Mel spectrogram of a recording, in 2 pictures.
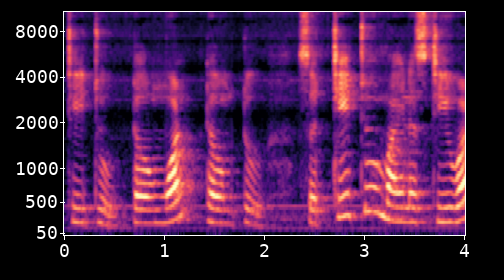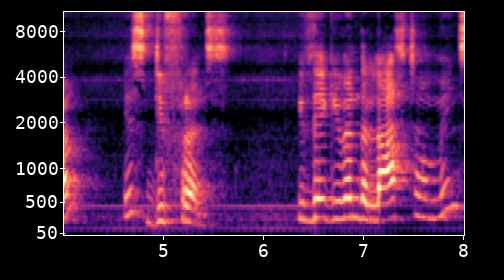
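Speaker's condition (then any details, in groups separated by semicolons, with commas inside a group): No condition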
